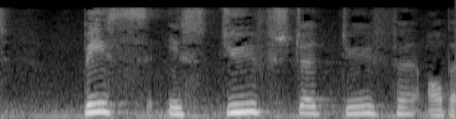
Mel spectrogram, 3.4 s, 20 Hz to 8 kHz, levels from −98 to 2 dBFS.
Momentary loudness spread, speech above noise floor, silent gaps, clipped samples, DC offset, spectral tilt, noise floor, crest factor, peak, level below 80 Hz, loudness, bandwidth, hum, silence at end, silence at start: 12 LU; 21 dB; none; under 0.1%; under 0.1%; -7.5 dB/octave; -45 dBFS; 16 dB; -8 dBFS; -54 dBFS; -25 LUFS; 6.6 kHz; none; 0 s; 0 s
